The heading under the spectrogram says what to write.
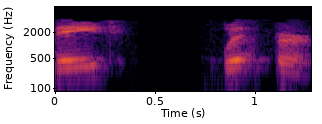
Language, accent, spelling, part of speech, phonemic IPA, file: English, US, stage whisper, noun / verb, /ˈsteɪdʒ ˈwɪs.pɚ/, En-us-stage whisper.ogg
- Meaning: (noun) 1. A line that is performed on stage as if it were whispered, but is spoken loud enough for the audience to hear 2. Any loud whisper intended to be overheard; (verb) To perform a stage whisper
